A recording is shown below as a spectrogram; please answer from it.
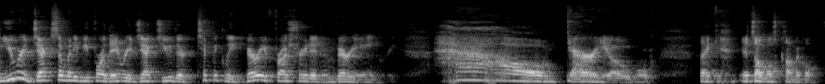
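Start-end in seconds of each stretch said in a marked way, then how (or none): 4.3-6.6 drawn-out, very slow mock outrage; hammed-up huffy client voice; mock indignant client. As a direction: stretch it like an offended customer. Mocking an angry rejected client.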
